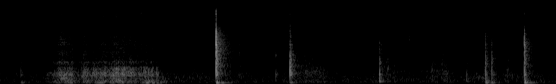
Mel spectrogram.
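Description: A hand draws with chalk on a large, flat black chalkboard in a light wood frame lying on a table. A soft, scratchy stroke drags across the board for about a second, followed by scattered sharp, bright taps and clicks of the chalk against the surface, with quiet pauses between them.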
